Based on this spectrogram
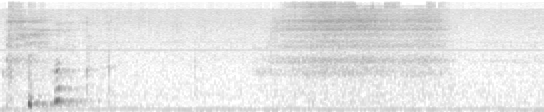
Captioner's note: laughing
